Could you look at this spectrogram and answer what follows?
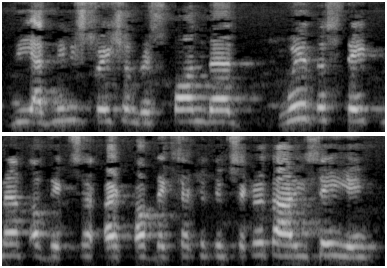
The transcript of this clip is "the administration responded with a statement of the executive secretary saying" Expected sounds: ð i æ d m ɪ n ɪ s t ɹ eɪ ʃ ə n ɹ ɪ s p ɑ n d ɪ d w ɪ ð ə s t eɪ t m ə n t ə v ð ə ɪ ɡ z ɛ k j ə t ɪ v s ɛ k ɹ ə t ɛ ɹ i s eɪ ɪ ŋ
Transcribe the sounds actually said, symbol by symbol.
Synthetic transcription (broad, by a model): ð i æ d m ɪ n ɪ s t ɹ eɪ ʃ ə n ɹ ɪ s p ɑ n d ɪ d w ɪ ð ə s t eɪ t m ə n t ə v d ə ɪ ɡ s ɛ k j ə t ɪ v s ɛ k ɹ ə t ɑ ɹ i s eɪ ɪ ŋ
